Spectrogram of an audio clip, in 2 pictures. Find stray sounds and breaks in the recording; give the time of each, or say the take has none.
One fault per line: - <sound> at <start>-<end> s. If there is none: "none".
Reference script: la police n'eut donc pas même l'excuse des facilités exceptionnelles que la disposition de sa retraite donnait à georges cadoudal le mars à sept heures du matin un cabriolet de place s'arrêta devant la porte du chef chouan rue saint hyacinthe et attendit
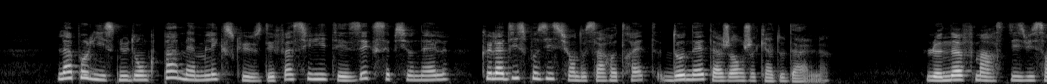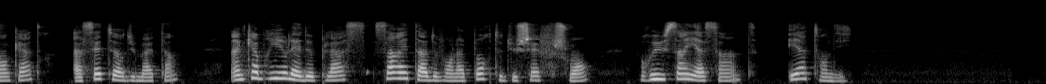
none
